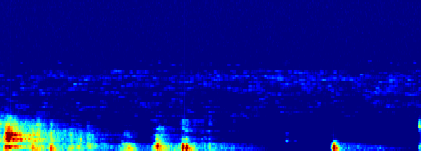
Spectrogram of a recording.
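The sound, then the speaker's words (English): A wooden partition at the back of a closet rattles and scrapes as it is tugged by a small handle and slides back over a couple of seconds, then after a short silence two sharp wooden knocks ring out. “He tugged a moment, and then the wooden partition slid back.”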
